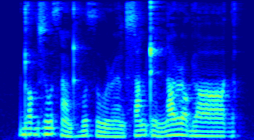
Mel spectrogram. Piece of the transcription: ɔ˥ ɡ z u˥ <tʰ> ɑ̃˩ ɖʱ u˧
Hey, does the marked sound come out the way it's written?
no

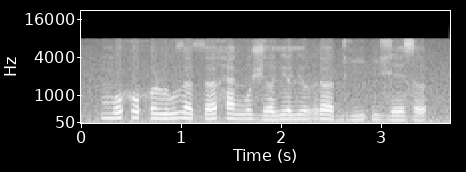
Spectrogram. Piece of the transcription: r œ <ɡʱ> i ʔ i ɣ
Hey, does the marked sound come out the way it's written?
yes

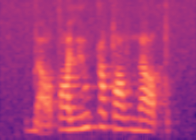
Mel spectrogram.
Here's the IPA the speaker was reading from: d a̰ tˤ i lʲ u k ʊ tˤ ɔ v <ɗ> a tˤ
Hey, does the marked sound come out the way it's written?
no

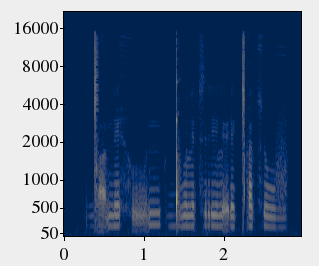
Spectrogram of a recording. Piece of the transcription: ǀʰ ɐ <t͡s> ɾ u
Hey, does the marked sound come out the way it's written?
yes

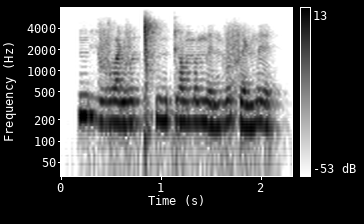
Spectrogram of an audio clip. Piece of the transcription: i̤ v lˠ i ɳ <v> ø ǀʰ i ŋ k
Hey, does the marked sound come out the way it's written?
yes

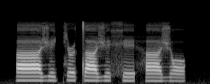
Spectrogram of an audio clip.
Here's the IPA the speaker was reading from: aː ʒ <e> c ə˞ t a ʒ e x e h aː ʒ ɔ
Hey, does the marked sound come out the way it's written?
yes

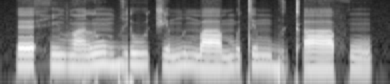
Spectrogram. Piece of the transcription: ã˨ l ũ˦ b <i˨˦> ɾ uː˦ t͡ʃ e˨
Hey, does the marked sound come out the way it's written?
no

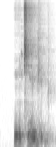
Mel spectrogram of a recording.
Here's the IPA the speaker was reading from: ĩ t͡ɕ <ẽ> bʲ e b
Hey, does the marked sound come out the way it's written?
yes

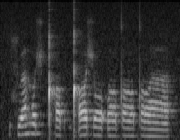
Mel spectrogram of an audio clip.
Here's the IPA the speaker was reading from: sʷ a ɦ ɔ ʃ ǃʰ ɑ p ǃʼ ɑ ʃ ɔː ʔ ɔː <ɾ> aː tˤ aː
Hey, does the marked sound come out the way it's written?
no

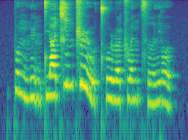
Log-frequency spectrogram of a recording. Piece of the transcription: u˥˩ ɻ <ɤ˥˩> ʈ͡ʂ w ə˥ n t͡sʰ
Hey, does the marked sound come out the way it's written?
no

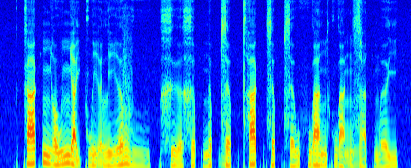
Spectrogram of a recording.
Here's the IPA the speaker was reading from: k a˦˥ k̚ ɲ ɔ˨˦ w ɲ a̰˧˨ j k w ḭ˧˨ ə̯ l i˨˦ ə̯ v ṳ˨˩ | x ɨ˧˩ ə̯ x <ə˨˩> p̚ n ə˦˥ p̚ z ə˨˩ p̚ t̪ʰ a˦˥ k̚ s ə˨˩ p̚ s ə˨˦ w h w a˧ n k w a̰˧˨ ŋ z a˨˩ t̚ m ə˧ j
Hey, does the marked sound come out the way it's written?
yes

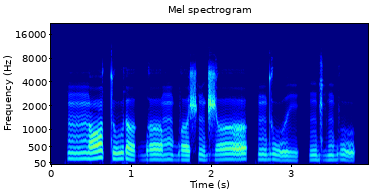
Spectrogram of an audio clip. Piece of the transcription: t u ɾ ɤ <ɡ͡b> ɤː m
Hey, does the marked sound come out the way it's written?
yes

